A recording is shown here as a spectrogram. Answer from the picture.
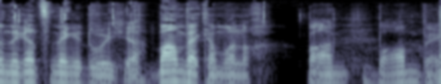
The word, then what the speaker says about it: Barmbek: Ein Dehnungs-C ist, normalerweise sagt man ja CK, dann wird der Beck. Vokal davor kurz ausgesprochen, ja. also Beck. – Ja. Aber ein C kann auch ein Dehnungs-C sein und wird eben Barmbek ausgesprochen.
